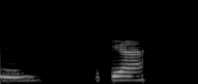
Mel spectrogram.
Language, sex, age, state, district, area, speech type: Assamese, female, 60+, Assam, Charaideo, rural, conversation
